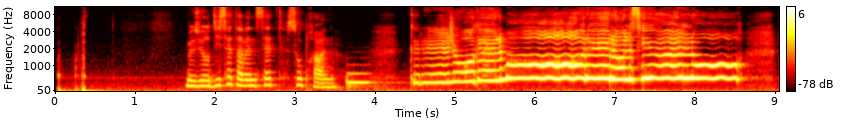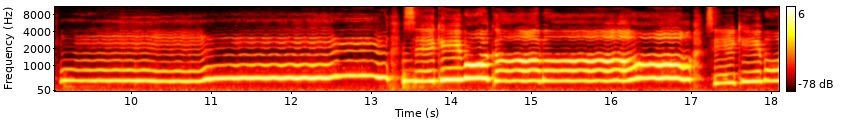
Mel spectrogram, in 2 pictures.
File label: paloma Soprano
